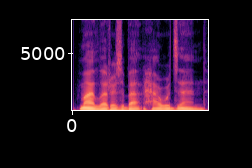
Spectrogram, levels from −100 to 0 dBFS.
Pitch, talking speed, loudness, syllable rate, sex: 100 Hz, 175 wpm, -18 LUFS, 5.2 syllables/s, male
